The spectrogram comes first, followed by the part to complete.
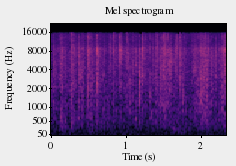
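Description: Rummaging through plastic bags of fishing lures: a quick, uneven run of small clicks and crinkling rustles as hard lures knock together.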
